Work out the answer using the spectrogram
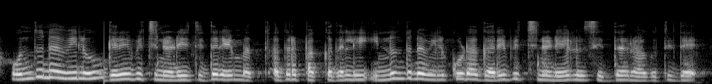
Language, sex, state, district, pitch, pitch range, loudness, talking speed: Kannada, female, Karnataka, Mysore, 220 Hz, 205-255 Hz, -16 LUFS, 120 wpm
